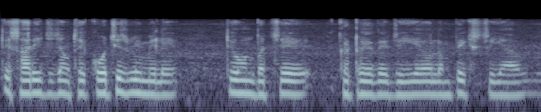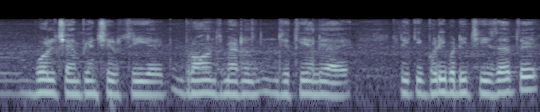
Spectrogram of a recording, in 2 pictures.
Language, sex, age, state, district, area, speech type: Dogri, male, 45-60, Jammu and Kashmir, Reasi, urban, spontaneous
